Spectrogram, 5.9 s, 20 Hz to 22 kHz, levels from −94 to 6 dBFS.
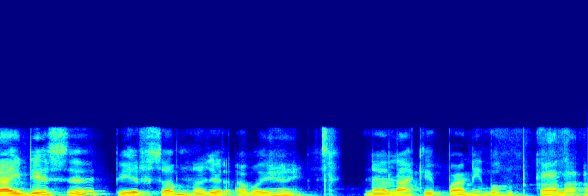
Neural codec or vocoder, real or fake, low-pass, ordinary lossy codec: codec, 16 kHz, 4 kbps, X-Codec, HuBERT features, trained on balanced general audio; fake; none; none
